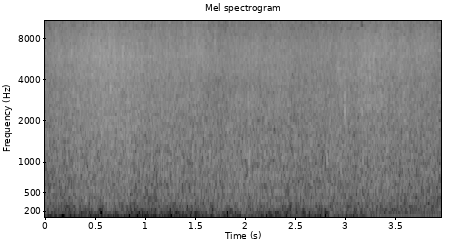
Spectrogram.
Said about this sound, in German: »Herrlich, das Meer!« rief Bertha Knurr und hielt mit einer Hand ihr Hütchen fest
